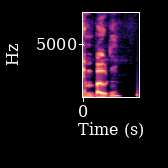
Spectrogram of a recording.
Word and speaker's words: Imboden: They own an office, United Country Scenic Rivers Realty in Imboden, Arkansas. Am I saying that right, Angie? Imboden. – You are. Way to go.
